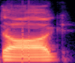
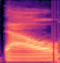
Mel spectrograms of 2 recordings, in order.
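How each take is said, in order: First: The word is said with a standard US accent. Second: The word is said with a Southern US accent.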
